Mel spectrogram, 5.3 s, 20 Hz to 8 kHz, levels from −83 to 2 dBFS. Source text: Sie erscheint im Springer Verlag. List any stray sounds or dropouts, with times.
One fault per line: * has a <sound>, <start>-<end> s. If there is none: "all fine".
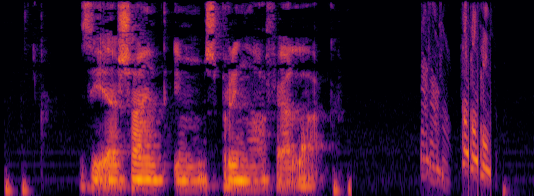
* has a chirp, 4.2-5.0 s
